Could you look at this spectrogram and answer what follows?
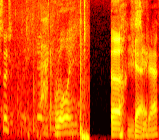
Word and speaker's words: Aykroyd: Chevy Chase, Gilda Radner, Dan Ike, how the fuck do you pronounce this? Aykroyd.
